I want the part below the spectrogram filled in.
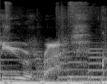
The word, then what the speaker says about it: curhat: Nope. It's pronounced curhat. It's an Indonesian term.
